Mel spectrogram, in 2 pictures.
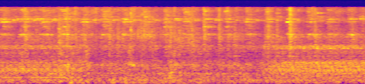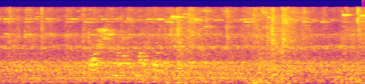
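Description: A bus body rattles and creaks over the road.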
